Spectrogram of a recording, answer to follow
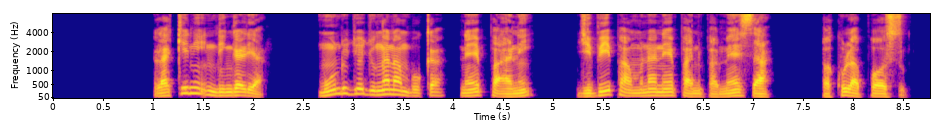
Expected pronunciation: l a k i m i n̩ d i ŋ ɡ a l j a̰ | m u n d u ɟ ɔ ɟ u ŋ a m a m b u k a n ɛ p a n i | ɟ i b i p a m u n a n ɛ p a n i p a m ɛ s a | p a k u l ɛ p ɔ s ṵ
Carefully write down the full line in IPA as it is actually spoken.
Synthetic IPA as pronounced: l a k i n i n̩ d i ŋ ɡ a l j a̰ | m u n d u ɟ ɔ ɟ u ŋ a n a m b u k a n ɛ p a n i | ɟ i b i p a m u n a n ɛ p a n i p a m ɛ s a | p a k u l a p ɔ s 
